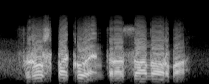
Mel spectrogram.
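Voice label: cargo ropes normal, Russian; Mi-8MT; DCS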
